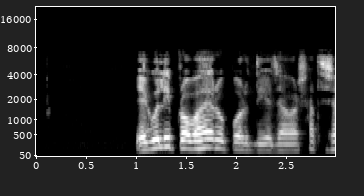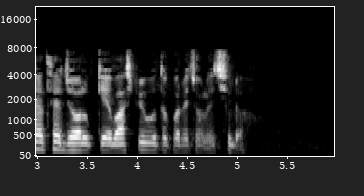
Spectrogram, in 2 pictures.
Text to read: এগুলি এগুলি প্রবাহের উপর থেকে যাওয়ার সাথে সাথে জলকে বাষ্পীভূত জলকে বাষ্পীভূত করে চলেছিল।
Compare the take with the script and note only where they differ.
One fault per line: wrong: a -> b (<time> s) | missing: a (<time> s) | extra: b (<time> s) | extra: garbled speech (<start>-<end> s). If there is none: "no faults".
missing: এগুলি (1.3 s)
wrong: থেকে -> দিয়ে (2.1 s)
missing: জলকে বাষ্পীভূত (4.2 s)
